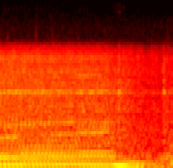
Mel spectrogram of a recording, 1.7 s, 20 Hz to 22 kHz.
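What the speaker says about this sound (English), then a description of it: "She took off on her motorcycle." An in-game motorcycle in Steins;Gate 0 revs and pulls away with a steady buzzing engine drone that rises briefly in pitch as it accelerates off.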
